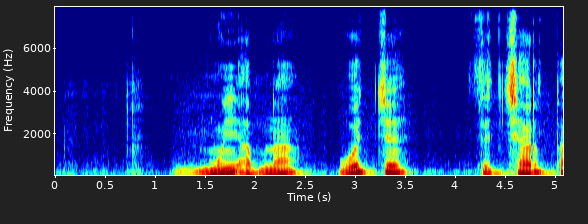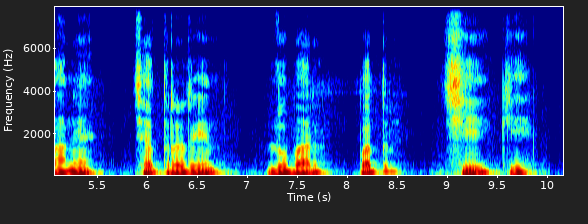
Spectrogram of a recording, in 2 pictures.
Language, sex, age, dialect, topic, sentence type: Magahi, male, 25-30, Northeastern/Surjapuri, banking, statement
